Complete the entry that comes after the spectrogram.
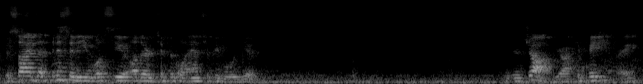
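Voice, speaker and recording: A man's voice: fairly high pitch, expressive, fairly quick, a little mellow. A man giving a conversational sermon, asking rhetorical questions, often adding "right?" and voicing imagined replies. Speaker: preacher addressing a congregation. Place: Islamic center hall. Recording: echoey hall, distant mic, clearly noisy.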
